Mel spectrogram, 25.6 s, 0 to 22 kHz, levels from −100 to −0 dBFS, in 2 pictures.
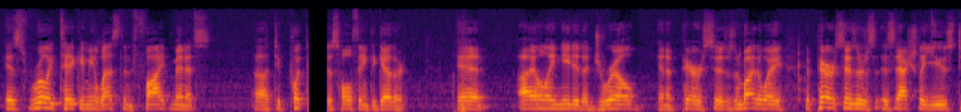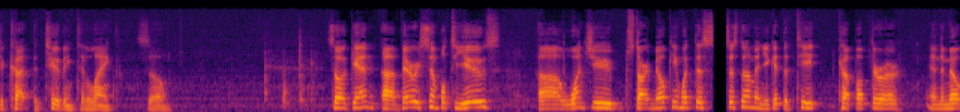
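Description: At 4.11 s the audio cuts off for 0.26 s, until 4.37 s. This is a playback stall, likely from the player running short of data or its thread being blocked. The waveform shows a flat, empty gap, and the spectrogram shows a blank vertical band.

From 4.37 to 6.07 s the player recovers with time-compressed catch-up at 1.15 times normal speed. It trims small pieces and cross-fades across the joins, so the audio sounds hurried while its pitch holds. On the spectrogram, events crowd closer together but the frequency bands stay at the same heights.

The same pair returns later. A 0.19 s playback stall runs from 22.32 to 22.51 s, again a flat gap. Catch-up at 1.25 times speed follows until 23.25 s, shorter than the first and more rushed.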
